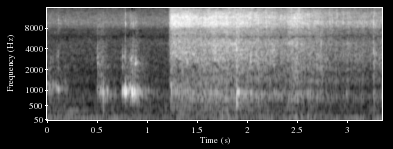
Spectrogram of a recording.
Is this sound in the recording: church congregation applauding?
no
